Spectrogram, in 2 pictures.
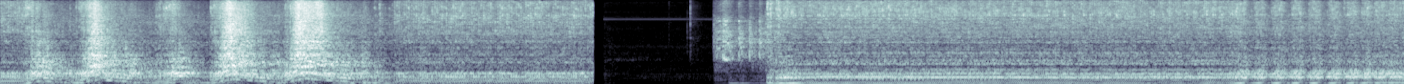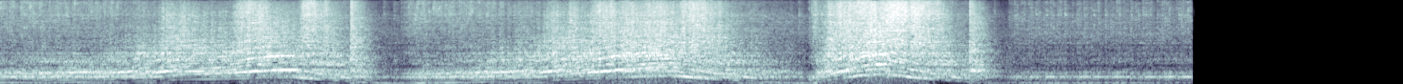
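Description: Motorcycle engine through an Akrapovic titanium full exhaust system, idling and blipped three times in quick succession. After a second of silence it runs again, settling into idle before three longer revs that rise and fall, then back to idle.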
